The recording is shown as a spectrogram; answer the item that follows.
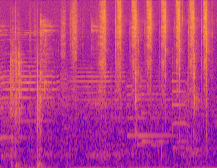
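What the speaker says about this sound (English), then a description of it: "Just trying to get this at an acceptable level of sanding" Quiet, steady rubbing and rasping strokes repeat in a loose rhythm as a small plastic model kit part is finely sanded, close and faint over a low hum.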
